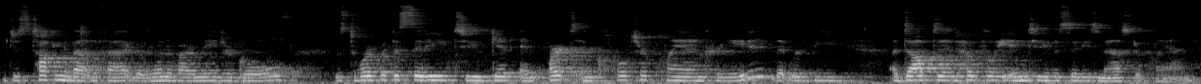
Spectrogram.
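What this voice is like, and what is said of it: Southern American accent. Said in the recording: “I'm detecting a Southern accent.”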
